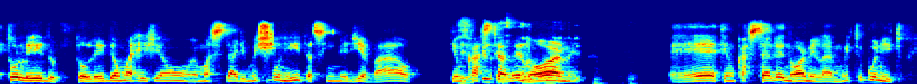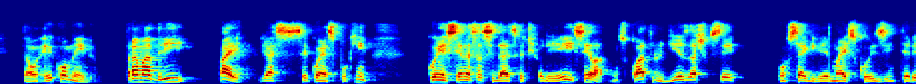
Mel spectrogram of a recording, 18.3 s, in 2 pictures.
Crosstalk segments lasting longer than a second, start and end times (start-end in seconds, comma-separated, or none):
4.5-5.8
